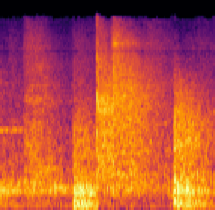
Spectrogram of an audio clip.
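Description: Sharp thuds and knocks from baseball batting practice in an indoor cage, where bats strike balls and balls hit the netting. There are three hits, about a second apart.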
